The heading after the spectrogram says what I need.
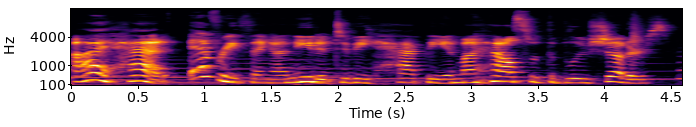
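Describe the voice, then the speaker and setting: A woman voicing a longing captive housecat who tells its own story in a children's book, dreamy, deliberate and dramatic. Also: mid-range voice, expressive, over loud music, voice pushed down, close to an everyday voice. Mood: wistful.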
